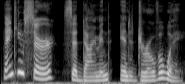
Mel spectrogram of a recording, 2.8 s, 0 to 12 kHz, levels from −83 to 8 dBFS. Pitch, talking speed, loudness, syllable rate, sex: 205 Hz, 170 wpm, -16 LUFS, 4.5 syllables/s, female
